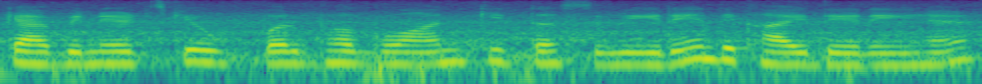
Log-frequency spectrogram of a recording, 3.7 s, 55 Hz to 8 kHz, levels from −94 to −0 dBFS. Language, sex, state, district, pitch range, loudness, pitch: Hindi, female, Punjab, Pathankot, 180-200 Hz, -17 LUFS, 190 Hz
